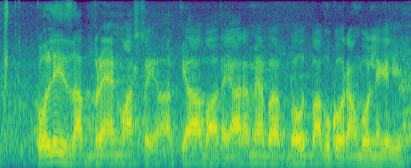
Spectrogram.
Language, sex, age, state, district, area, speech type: Dogri, male, 18-30, Jammu and Kashmir, Udhampur, rural, spontaneous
